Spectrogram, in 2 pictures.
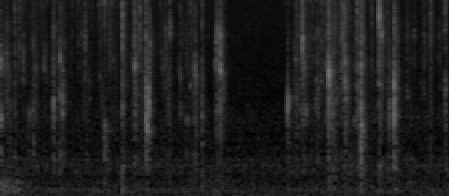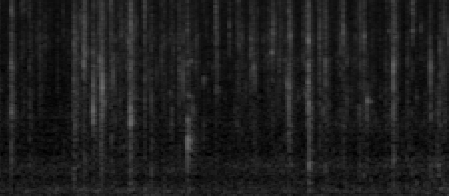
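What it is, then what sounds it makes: Plastic water bottle. Fingernails tap and scratch a small clear PET Bezoya water bottle, full of water and held in one hand. The result is a quiet, fast stream of sharp, bright clicks and scratchy taps that die away almost instantly, with a brief lull a little after two seconds.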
